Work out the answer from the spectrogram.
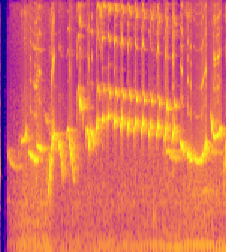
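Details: White-rumped shama singing to provoke answering shamas, opening with swooping whistles, then a fast, even trill of bright notes running for about two seconds.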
